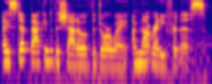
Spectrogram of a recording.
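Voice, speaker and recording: A woman's voice: fairly low pitch, fast talker, a bit bright, a little hiss or hum, natural voice. An actress playing a thoughtful, haunted young woman, narrating a noir audio drama in the first person in a hesitant, introspective way. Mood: tense, focused. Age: young adult. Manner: hesitant, introspective, self-interrupting. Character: Mags, thoughtful haunted young woman, former teenage detective.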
